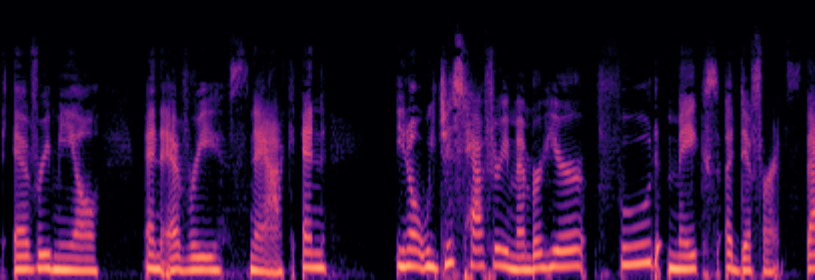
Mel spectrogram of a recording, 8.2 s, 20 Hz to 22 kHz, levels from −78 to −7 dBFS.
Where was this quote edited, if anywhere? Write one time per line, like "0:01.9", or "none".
none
